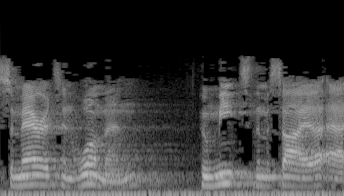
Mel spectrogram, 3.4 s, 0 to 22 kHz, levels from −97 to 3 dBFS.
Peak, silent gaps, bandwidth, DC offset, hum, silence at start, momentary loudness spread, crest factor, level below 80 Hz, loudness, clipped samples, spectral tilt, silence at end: -10 dBFS; none; 8 kHz; under 0.1%; none; 0 s; 13 LU; 20 dB; -50 dBFS; -30 LUFS; under 0.1%; -3.5 dB/octave; 0 s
